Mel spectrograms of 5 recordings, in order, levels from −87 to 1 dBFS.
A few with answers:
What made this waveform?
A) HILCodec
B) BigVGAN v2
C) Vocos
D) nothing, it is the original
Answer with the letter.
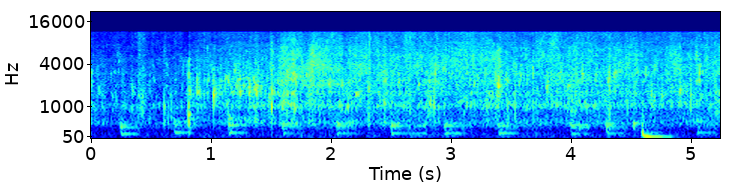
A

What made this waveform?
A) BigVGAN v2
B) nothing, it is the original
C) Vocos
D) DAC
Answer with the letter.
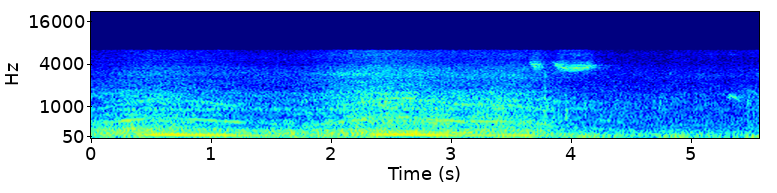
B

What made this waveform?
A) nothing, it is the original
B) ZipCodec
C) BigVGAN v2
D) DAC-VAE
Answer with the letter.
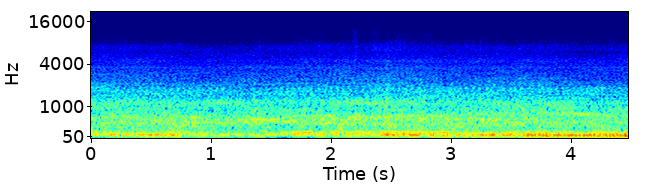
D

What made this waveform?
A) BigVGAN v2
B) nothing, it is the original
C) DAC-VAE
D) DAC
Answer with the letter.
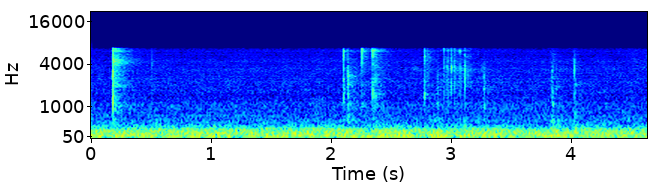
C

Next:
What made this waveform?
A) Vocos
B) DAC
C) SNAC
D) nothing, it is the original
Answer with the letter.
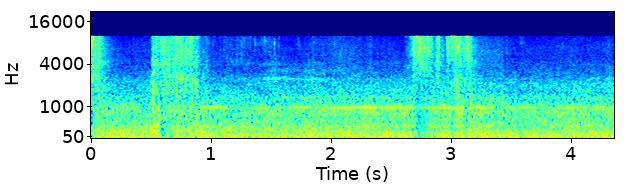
D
